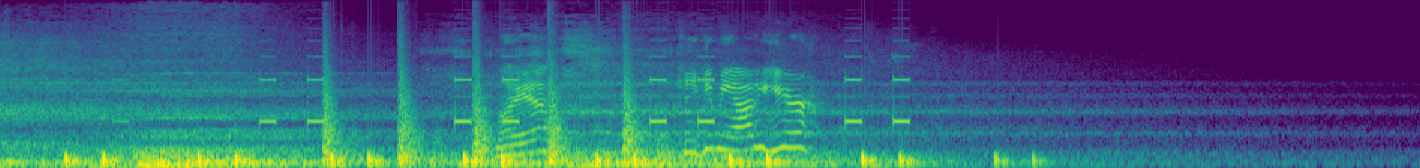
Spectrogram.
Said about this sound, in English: Do you hear that? That banging? It's coming from the tree. It sounds like someone is trapped inside the tree. Listen. It's a heartbeat. This tree has a heartbeat.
